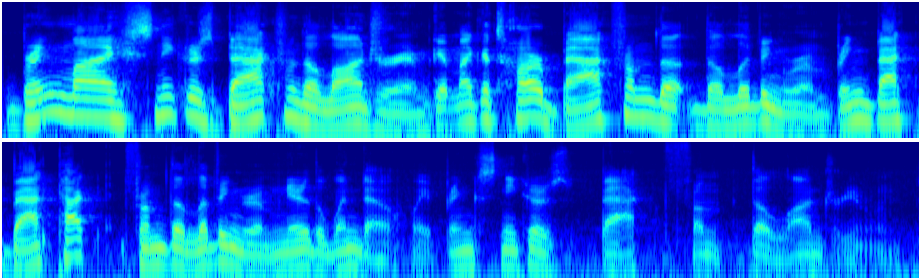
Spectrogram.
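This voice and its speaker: Streamer guy, animated sing-song voice, curses, greets chat while gaming. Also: on the low side, normal speed, few pauses. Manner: chatty, cursing, greets chat between reactions. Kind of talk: live game stream commentary.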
